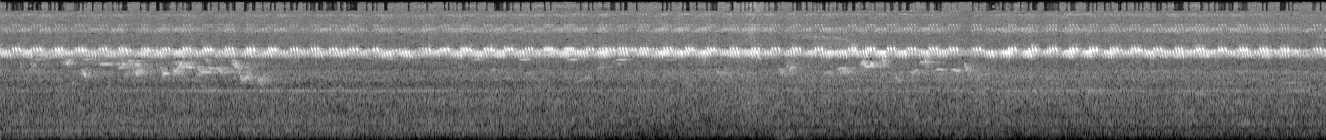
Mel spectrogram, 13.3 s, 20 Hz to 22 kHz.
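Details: A cricket gives a continuous high, pulsing trill at about 4.0–6.0 kHz that barely pauses.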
